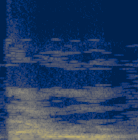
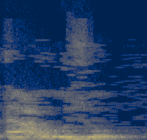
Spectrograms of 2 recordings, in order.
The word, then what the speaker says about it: أعوذ: والذال حرف لثوي يخرج من طرف اللسان وأطراف الثنايا العليا هكذا أعوذ أعوذ، كما علمنا مشايخنا ونحن أطفال يقولون لنا أخرج لسانك عند نطق هذا الحرف وهو الذال، فليحذر القارئ من إعطائه صفيرة الزاي فلا ينطق خطأ أعوذ.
